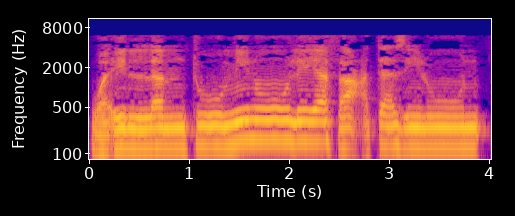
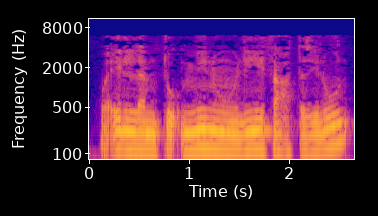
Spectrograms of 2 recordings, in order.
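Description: First: لي said as liya, slow recitation; ya with fatha in lī. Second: Said in the usual way. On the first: Shown as a demonstration. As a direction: chant it, opening لي into liya. (لي بفتح الياء، ترتيل بطيء) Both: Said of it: "بفتح الياء في لفظ لي هكذا".

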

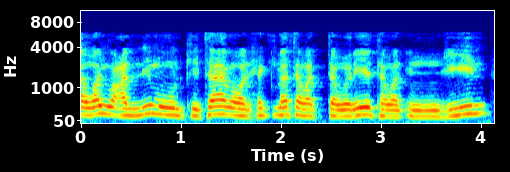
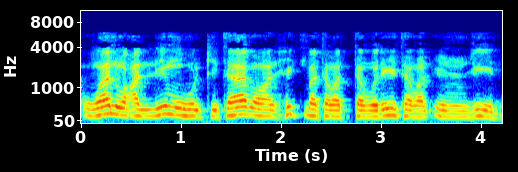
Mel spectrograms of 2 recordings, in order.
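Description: First: Said in the usual way. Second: ونعلمه recited with nu in place of yu; nun of majesty. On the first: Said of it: "قوله تعالى". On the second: Shown as a demonstration. Reciter demonstrates Duri's nun of majesty on ونعلمه. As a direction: start ونعلمه clearly with nun. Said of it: "قرأ الدوري بنون العظمة هكذا".

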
